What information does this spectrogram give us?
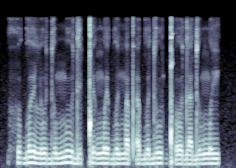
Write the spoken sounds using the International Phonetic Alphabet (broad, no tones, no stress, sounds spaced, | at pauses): h u ɡʷ ɨ l u d u m u d ɨ ǃ ɨ ŋʷ e ɡʷ i m ɐ pʼ ɐ ɡʷ ɨ d u ǃʼ o d ɐ d u ŋʷ i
